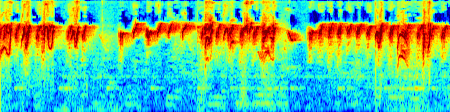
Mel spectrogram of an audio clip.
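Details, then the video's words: Noisy crimson sunbird song in high, rapid twittering phrases. There are two brief gaps, and some notes are drawn out as thin whistles that rise and fall. "burung sepahraja ribut"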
